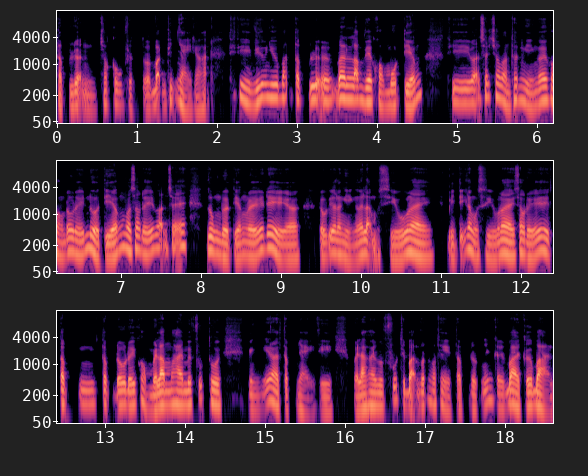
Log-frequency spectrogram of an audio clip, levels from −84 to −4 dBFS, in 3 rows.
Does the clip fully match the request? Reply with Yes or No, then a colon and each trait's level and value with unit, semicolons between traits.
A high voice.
No: low, 125 Hz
